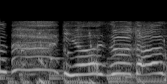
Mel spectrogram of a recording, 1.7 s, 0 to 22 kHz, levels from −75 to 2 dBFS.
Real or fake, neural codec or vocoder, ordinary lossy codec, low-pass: real; none; none; none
